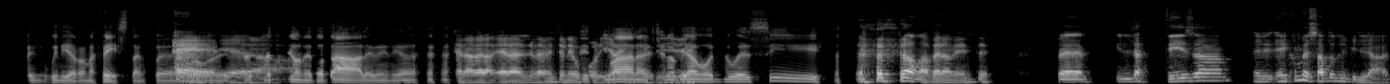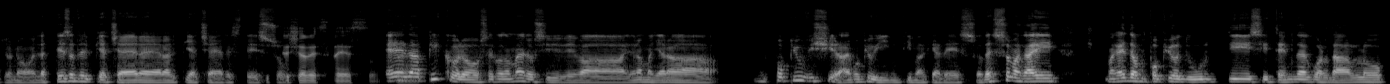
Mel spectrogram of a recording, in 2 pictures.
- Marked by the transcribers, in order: "proprio" said as "propio"; unintelligible speech; other noise; chuckle; other background noise; laughing while speaking: "di"; drawn out: "Sì!"; chuckle; "viscerale" said as "viscirale"; "proprio" said as "propio"
- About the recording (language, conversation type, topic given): Italian, podcast, Quale esperienza mediatica vorresti rivivere e perché?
